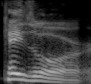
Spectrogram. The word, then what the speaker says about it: Kaczor: Kaczor is joining us. Kaczor. yes, the C is silent.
